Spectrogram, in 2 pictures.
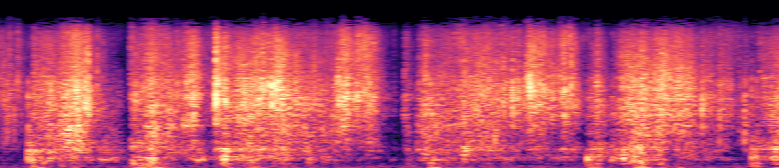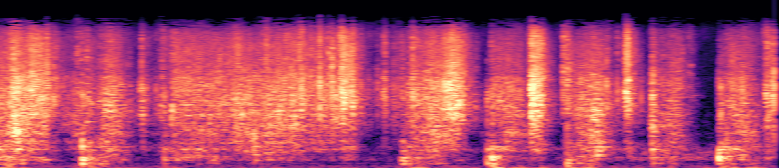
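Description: A hand stirring gritty potting mix of small lava rock and grit in a plastic bowl: an uneven, unbroken gravelly scraping of small stones against each other and the plastic.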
